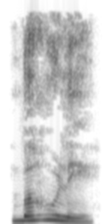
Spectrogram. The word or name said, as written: ಬಹುಳೆ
